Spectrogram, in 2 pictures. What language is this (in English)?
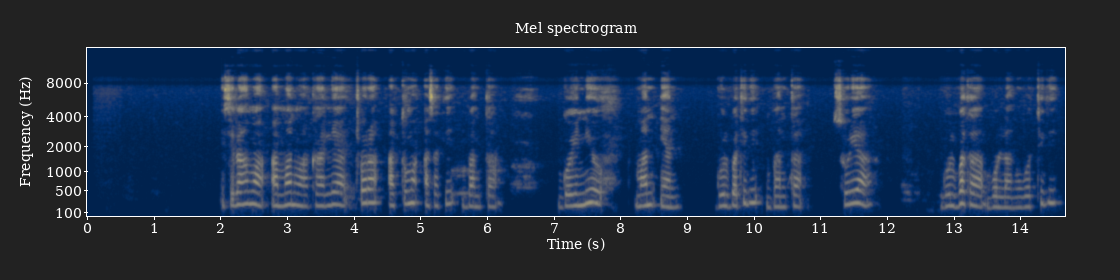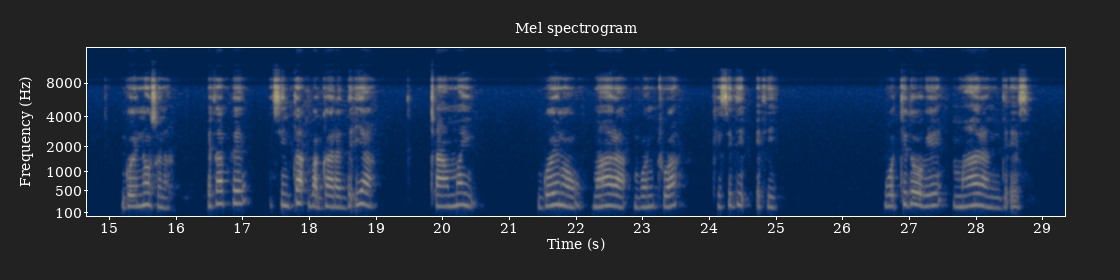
Wolaytta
